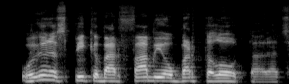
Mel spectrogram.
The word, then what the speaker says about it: Bartolotta: We're gonna speak about Fabio Bartaloth.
